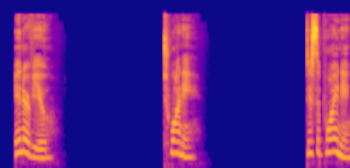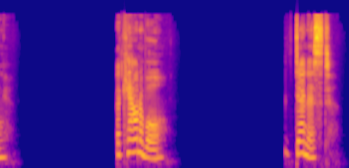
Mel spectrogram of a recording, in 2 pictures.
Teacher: The T after an N or an N sound is often silent. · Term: T after N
